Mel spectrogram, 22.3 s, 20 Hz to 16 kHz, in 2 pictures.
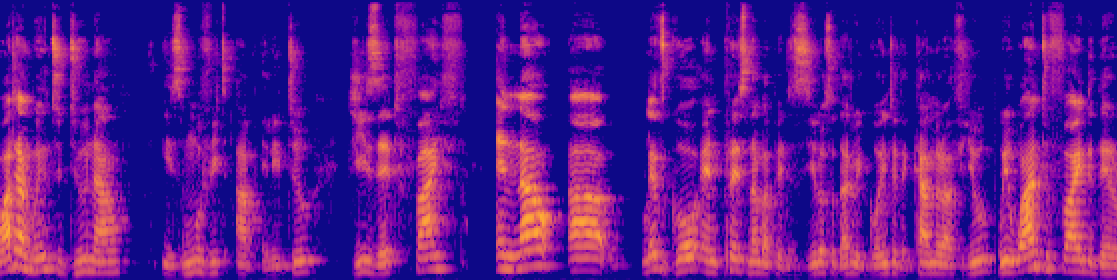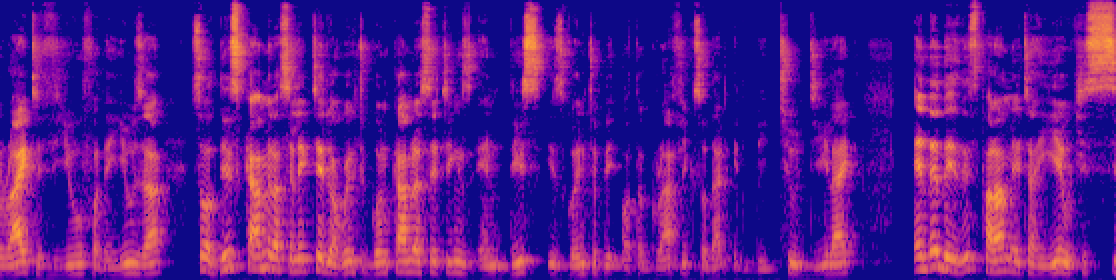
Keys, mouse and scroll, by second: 0.0-1.9 typing, 3.4 5, 4.3 click, 7.2 KP_0, 15.2-16.9 drag, 21.5-22.3 drag.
